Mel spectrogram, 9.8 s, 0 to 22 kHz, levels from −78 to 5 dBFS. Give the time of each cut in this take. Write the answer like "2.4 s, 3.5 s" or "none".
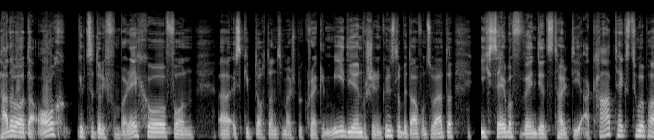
5.4 s, 8.5 s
